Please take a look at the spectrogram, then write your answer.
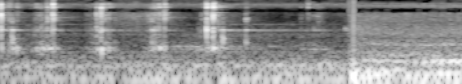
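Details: Motorcycle wheel bearing spun by hand: uneven dry clicks and crackles showing wear.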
